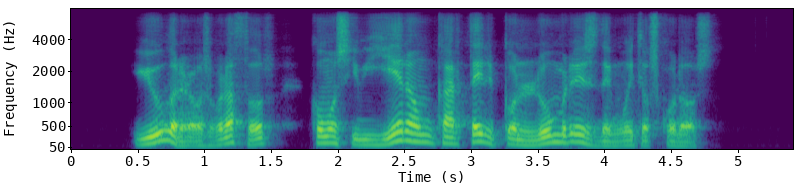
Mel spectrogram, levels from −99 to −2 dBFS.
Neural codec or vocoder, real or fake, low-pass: codec, 16 kHz, 0.3 kbps, FocalCodec; fake; 7.2 kHz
